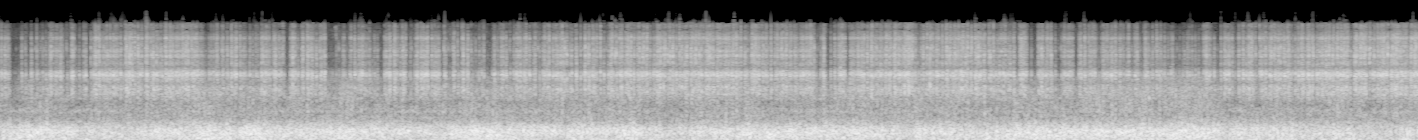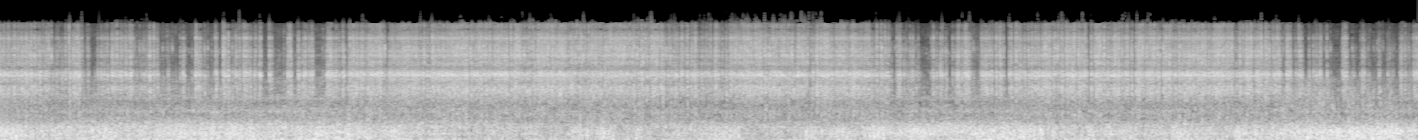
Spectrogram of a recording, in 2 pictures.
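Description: Steady wind noise on the microphone of a bike-mounted camera while cycling along a road, with tyre and road noise underneath.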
